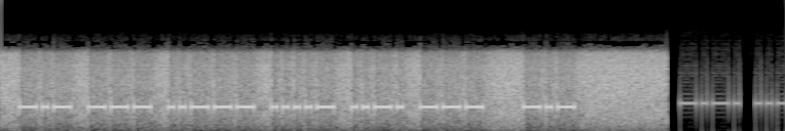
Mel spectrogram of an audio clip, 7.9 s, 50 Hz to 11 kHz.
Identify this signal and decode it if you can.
Morse code, heard as a keyed tone, about 21 wpm, 660 Hz, with radio noise. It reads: KO24FO K
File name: tropo / ly2wr 2m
